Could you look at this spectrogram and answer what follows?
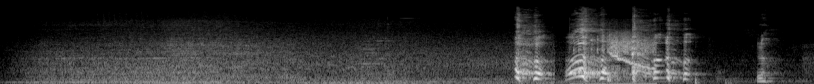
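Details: After several seconds of road noise, an adult gives a burst of about three harsh coughs, then one more.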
